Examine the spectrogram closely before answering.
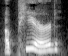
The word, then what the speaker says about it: appeared: Appear has 2 syllables, and appeared also has 2 syllables.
